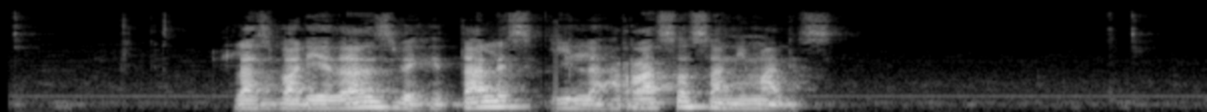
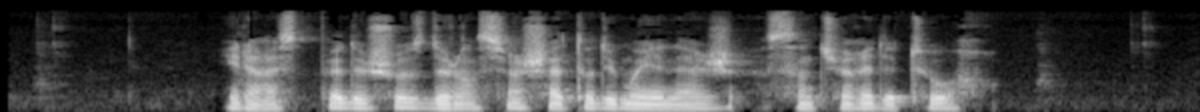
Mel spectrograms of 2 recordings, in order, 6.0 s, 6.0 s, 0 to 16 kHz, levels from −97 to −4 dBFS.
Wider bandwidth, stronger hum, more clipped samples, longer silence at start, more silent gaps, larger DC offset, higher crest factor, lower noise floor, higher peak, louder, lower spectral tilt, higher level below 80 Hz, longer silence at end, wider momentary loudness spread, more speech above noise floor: about the same, 11 kHz vs 11.5 kHz; neither; neither; about the same, 1.15 s vs 1.15 s; neither; neither; about the same, 22 dB vs 18 dB; about the same, -67 dBFS vs -64 dBFS; about the same, -6 dBFS vs -4 dBFS; second, -25 LUFS vs -21 LUFS; about the same, -6 dB/octave vs -5 dB/octave; second, -60 dBFS vs -44 dBFS; first, 1.9 s vs 1.1 s; about the same, 8 LU vs 6 LU; about the same, 43 dB vs 43 dB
